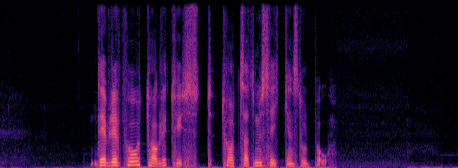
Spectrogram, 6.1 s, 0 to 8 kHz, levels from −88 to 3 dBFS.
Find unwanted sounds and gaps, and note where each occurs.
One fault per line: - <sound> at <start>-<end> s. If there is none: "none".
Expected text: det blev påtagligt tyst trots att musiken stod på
none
